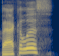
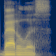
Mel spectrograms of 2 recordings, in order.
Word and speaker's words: bacillus: Bacillus. The guy in the video, I swear, said T like Batillus.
